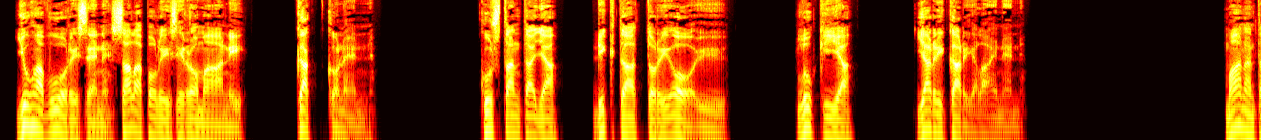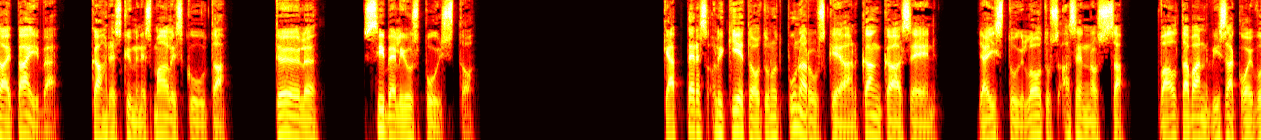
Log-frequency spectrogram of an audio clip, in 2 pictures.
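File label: Finnish Audiobook Male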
